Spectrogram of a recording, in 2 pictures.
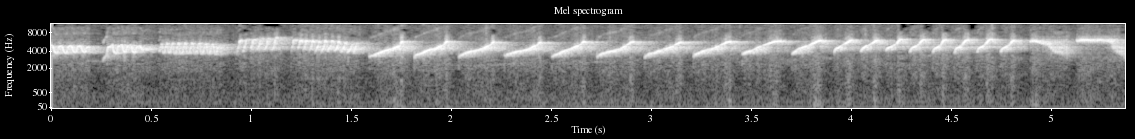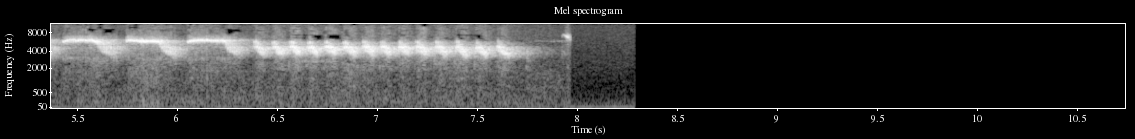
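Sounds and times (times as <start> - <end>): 
sanma bird chirping and trilling: 0.0 - 8.0.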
